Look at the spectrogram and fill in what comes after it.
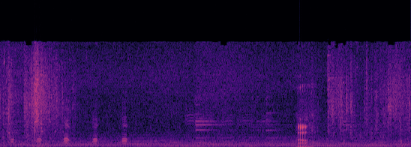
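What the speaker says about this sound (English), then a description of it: "That's some chickens? Where?" Chickens on a small farm in Skyrim Anniversary Edition, several short rhythmic clucks up close over a steady musical background hum, then a brief thump near the end, with no voices over it.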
